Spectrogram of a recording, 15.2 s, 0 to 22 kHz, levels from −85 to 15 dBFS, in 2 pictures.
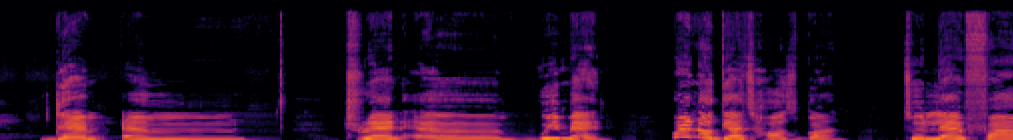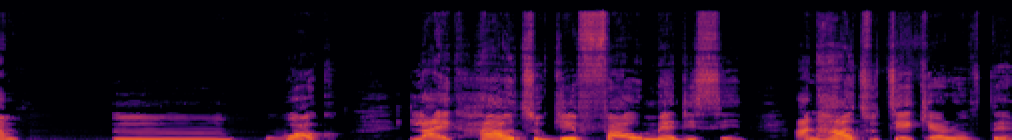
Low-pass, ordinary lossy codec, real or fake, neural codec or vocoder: none; none; real; none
